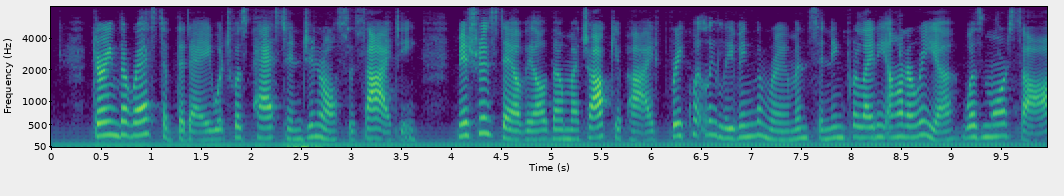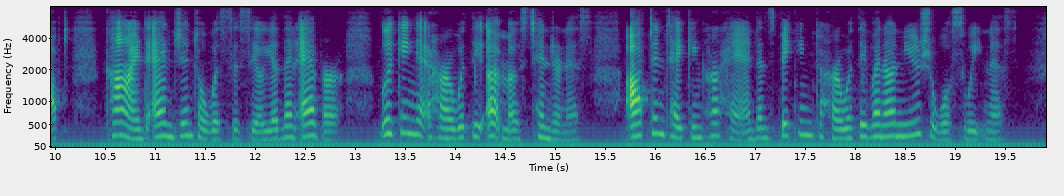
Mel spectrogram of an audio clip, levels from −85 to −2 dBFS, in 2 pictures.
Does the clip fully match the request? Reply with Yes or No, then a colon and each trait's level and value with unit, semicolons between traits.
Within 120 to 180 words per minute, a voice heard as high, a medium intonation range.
No: average, 165 wpm; high, 225 Hz; wide, 6.0 semitones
